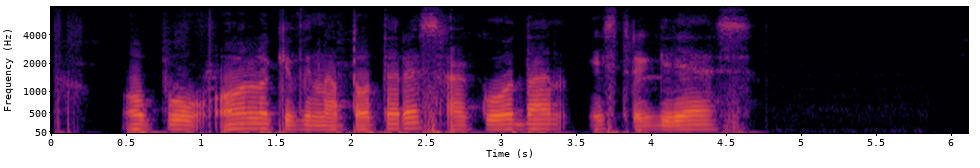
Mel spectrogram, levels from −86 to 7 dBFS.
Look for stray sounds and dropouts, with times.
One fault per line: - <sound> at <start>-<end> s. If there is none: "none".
none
